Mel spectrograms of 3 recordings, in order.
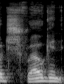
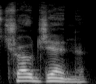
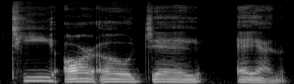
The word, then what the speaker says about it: Trojan: Now, Trogan egg. So, Trogan egg is Yeah, it's some What does Oh, wait. Am I pronouncing it wrong? It's Trojan. T R O J A N.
